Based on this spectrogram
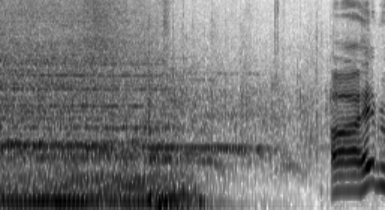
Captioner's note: cheers and applause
